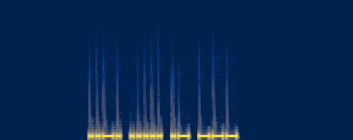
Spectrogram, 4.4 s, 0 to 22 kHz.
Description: Morse code, heard as a keyed tone, about 28 wpm, 690 Hz. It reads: F5AO
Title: DXCC-100 Call Signs - 4 Characters - 28wpm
